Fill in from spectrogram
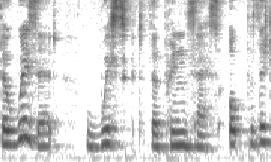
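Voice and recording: A natural voice reading aloud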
